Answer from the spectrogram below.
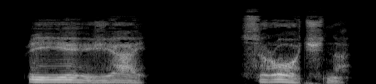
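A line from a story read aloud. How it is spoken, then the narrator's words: Coughing hoarse rasp. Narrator (Russian): Кашляя, прохрипел тот же голос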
